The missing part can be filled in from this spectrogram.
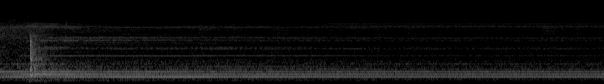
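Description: Steady high whine with several fixed tones over a quiet background after switch-on; projector running unusually loud, likely its cooling fan.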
